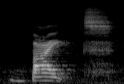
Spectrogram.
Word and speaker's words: bite: and the T, bit, but I add that silent E to the end, that silent E is going to make I, instead of saying it, it's going to change it to saying I. So it's going to go from b-it to b-I-t, bite, bite.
